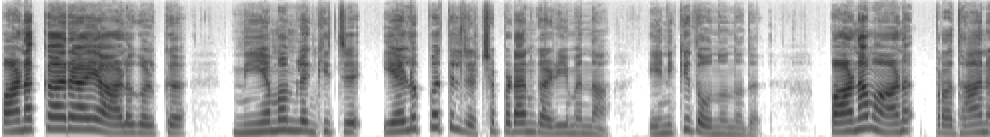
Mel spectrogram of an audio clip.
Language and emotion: Malayalam, disgusted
